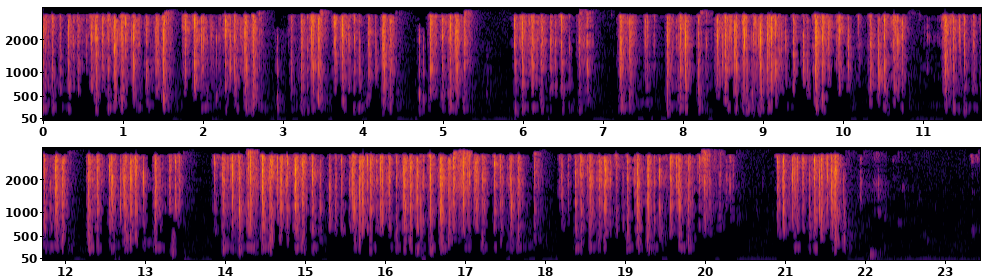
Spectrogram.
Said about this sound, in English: I'm sorry if you hear me typing a lot. I'm just trying to make sure that I'm notating everything correctly, okay?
